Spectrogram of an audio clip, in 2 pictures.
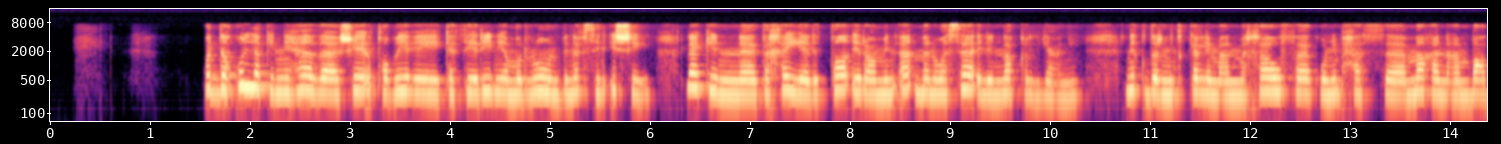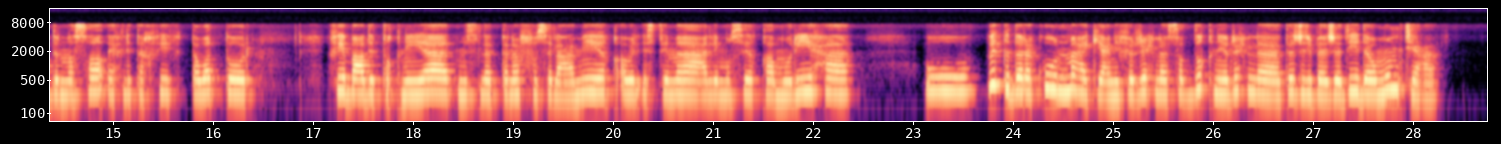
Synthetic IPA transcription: wad̪ːʔaquːlːakʔɪnːɦaːðaʃeːʔt̪ˤɑbiːʕikaθiːɾiːnjamʊrːuːnbɪnafsɪlʔɪʃilaːkɪnt̪axajːalɪt̪ˤːɑːʔɪɾɑmɪnʔaʔmanwasaːʔɪlɪnːɑqljaʕni | nɪɡd̪ɑɾˤnɪt̪kalːamʕanmaxaːwɪfakwɪnɪbħaθmaʕanʕanbɑʕd̪ˤɪnːɑsˤɑːʔɪħlɪt̪axfiːfɪ̥t̪ːawat̪ːʊɾ | fibɑʕd̪ˤɨt̪ːɑqnɪjːaːt̪mɪθlɪt̪ːanafːʊsɪlʕamiːqʔa̰wɪlʔɪst̪ɪmaːʕlɪmuːsiːqɑmʊɾiːħa | wbɪɡd̪ɑɾˤʔakuːnmaʕakjaʕnifirːɪħlasˤɑd̪ːɪqnirːɪħlat̪ad͡ʒɾɪbaʒad̪iːd̪awmʊmt̪ɪʕa

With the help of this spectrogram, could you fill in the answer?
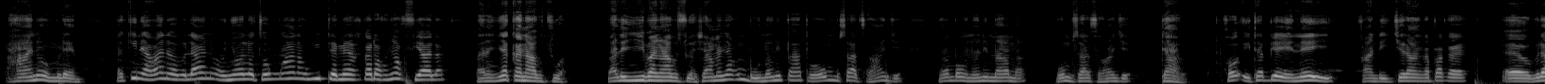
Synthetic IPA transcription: axaniomule̞mba | lakiniaβaniβaβulanoɲo̞lot͡somwaːnawitemexekaɾaxuɲaxufjala | βalaɲakanaβut͡swa | βalijiβanaβut͡swaʃamaɲaxuːmbaunonipapawomusat͡sawaːɲd͡ʒe | ɲoːmbaunonimama | womusat͡sawaːɲd͡ʒe | tawe | xo̞ʔitap̬jajenejixaːndit͡ʃiɾaːŋɡapaka | oβula

